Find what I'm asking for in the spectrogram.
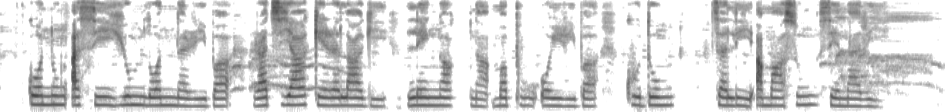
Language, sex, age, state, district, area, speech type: Manipuri, female, 18-30, Manipur, Senapati, urban, read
